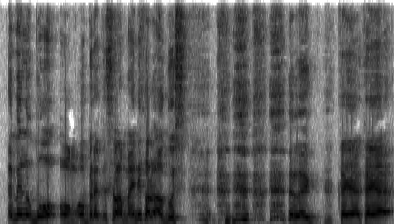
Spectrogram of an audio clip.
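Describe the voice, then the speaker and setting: A man's voice: high voice, expressive, fairly quick, darkish tone. A man hosting a casual gossip reaction commentary, teasing and laughing often as he jokes. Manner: mocking, laughs often, jokey wordplay. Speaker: commentary host.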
